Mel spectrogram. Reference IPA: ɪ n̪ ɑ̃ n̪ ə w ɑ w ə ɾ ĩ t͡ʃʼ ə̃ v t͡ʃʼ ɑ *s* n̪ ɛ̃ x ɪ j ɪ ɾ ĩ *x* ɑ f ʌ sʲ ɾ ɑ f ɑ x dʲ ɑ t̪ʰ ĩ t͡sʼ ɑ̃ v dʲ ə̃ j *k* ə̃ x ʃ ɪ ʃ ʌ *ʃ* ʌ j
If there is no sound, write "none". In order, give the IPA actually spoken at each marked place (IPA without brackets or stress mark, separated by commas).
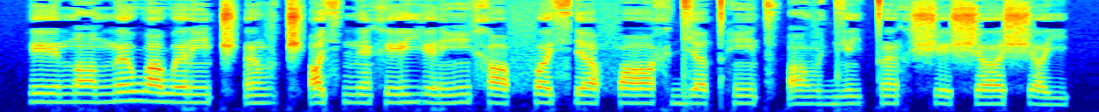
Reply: sʲ, x, t̪, ʃ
